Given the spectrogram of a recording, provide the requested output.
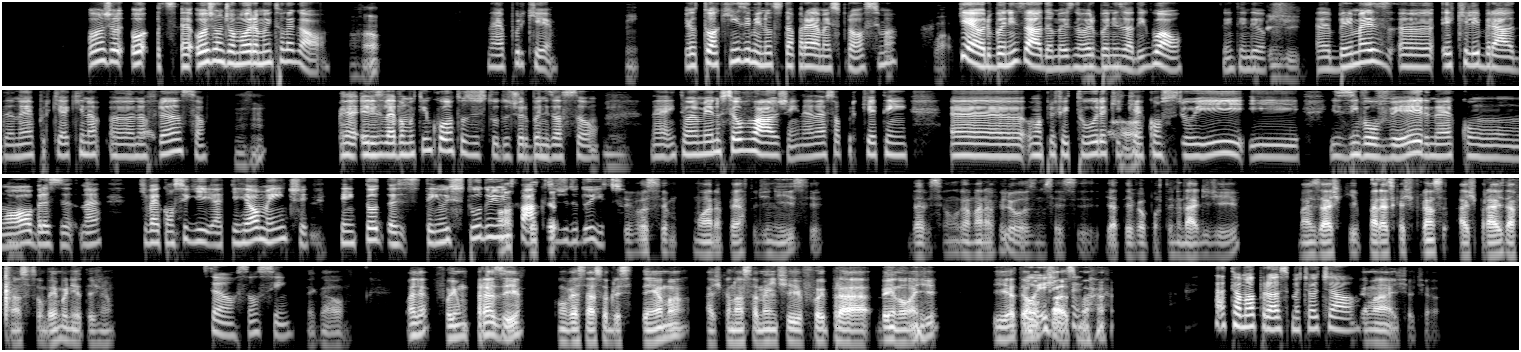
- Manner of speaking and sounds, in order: other background noise; tapping; chuckle
- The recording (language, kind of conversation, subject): Portuguese, podcast, Me conta uma experiência na natureza que mudou sua visão do mundo?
